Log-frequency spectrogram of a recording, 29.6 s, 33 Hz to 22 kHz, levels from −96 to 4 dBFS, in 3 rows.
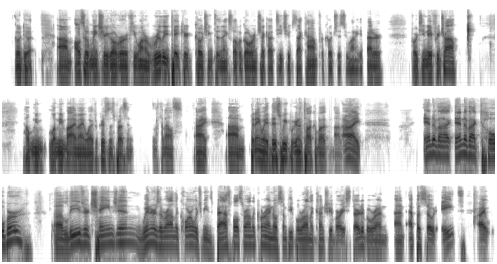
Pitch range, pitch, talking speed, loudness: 80-120 Hz, 95 Hz, 210 wpm, -20 LUFS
